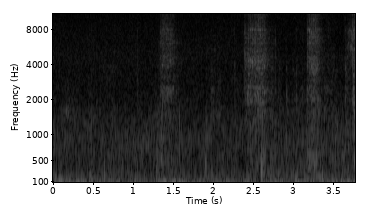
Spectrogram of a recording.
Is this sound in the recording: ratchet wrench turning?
yes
